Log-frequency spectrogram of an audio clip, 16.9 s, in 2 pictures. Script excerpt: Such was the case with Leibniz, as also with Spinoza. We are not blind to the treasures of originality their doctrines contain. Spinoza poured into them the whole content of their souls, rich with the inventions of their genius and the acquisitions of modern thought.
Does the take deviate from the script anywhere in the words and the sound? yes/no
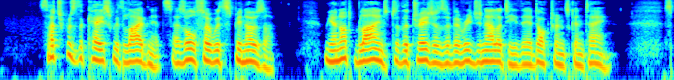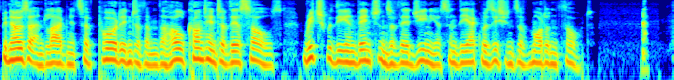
yes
